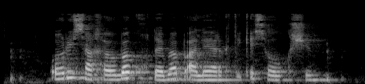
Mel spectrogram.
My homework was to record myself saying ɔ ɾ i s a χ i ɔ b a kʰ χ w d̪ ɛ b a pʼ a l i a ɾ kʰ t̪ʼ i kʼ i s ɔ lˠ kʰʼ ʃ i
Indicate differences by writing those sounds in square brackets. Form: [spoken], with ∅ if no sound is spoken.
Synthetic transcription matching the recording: ɔ ɾ i s a χ [ɛ] ɔ b a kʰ χ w d̪ ɛ b a pʼ a l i a ɾ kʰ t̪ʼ i kʼ i s ɔ lˠ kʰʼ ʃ i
